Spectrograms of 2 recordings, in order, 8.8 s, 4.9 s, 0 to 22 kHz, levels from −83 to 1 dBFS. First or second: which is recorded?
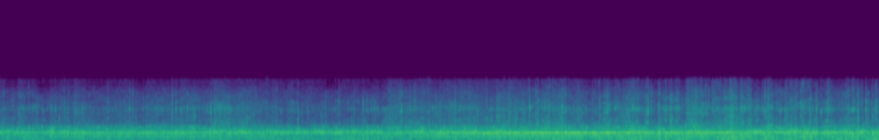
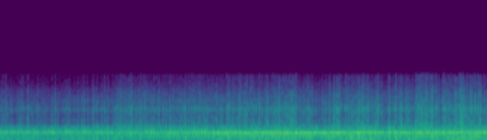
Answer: second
